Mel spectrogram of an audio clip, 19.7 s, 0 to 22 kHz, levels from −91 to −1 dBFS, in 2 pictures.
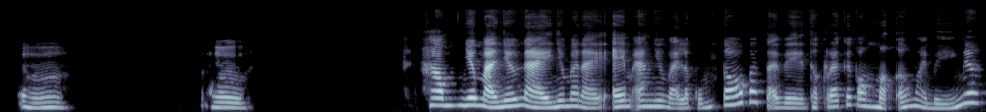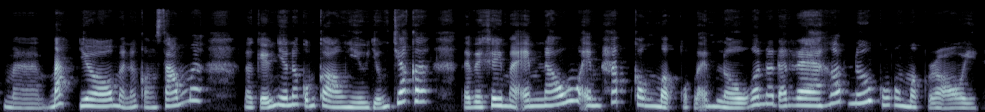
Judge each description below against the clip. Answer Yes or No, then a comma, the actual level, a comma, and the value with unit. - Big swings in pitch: Yes, wide, 5.9 semitones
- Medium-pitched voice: No, high, 210 Hz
